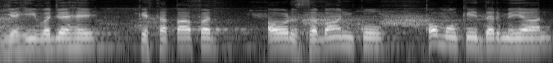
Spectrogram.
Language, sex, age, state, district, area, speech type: Urdu, male, 30-45, Bihar, Araria, rural, spontaneous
